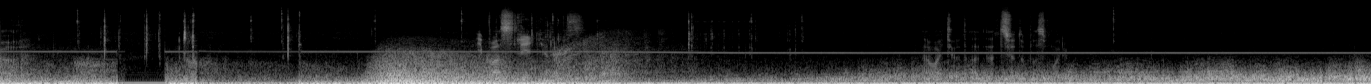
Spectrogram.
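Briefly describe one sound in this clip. A young man talks close into a microphone.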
